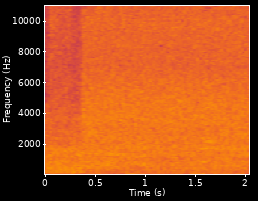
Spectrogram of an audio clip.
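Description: Multi-storey indoor waterfall: water sheeting down a tall wall with a steady rushing hiss. It comes in about a third of a second in, with crowd chatter faint beneath.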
